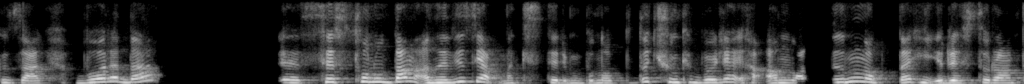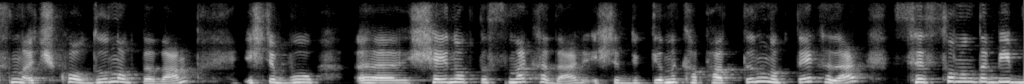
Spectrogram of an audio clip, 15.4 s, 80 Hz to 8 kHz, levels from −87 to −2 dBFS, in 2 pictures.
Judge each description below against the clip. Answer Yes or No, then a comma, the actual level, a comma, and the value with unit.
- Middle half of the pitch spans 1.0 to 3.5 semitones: No, average, 4.7 semitones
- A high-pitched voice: Yes, very high, 270 Hz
